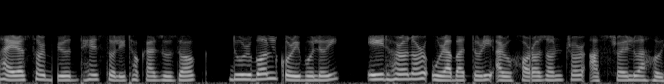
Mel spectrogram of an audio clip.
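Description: Packet loss filled with silence at 0.52–0.58 s, just before "চলি থকা যুঁজক", then at 2.84–2.86 s and at 5.30–5.32 s after "উৰাবাতৰি আৰু". Missing packets became hard-edged silent holes: 60 ms first, which fits three 20 ms packets, then 20 ms each.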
